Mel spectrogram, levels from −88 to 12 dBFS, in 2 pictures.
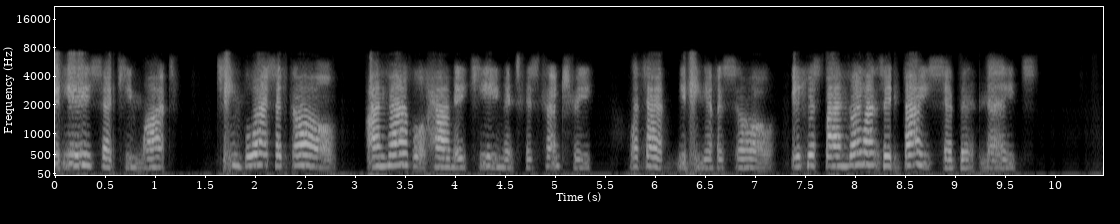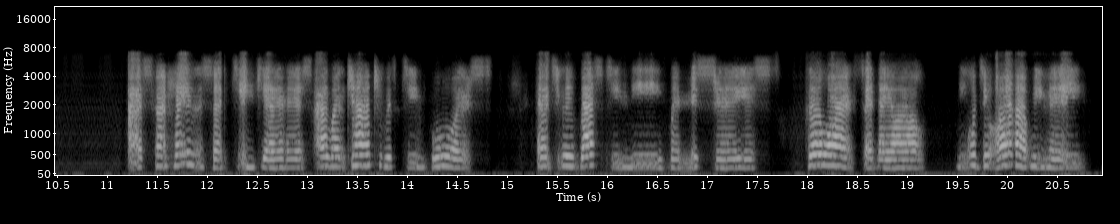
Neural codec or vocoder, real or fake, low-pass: codec, 16 kHz, 0.5 kbps, FreqCodec, smaller model; fake; 7.2 kHz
